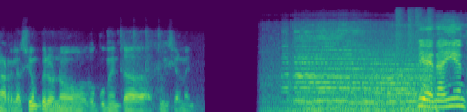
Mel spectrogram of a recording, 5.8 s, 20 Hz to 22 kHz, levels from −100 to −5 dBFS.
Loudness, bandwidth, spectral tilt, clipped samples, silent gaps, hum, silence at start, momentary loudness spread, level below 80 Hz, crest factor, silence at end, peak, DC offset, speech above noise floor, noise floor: -24 LUFS; 16 kHz; -4.5 dB/octave; under 0.1%; 2.56-2.86 s, 2.94-2.98 s, 3.13-3.17 s; none; 0 s; 20 LU; -44 dBFS; 22 dB; 0 s; -4 dBFS; under 0.1%; 26 dB; -50 dBFS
